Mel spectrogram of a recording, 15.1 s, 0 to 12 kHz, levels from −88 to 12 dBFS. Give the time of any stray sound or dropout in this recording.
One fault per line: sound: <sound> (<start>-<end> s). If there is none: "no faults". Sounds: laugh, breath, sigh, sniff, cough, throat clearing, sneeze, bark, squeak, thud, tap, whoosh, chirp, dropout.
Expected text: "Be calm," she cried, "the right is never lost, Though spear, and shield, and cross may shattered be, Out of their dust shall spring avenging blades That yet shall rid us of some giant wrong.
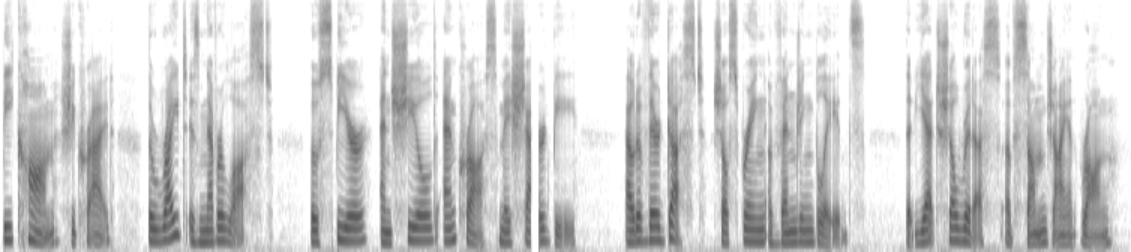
sound: dropout (7.1-7.2 s)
